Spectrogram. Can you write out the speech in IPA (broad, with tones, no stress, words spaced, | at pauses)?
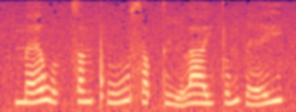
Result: mɛː˨˥wʊ˨k̚sɐ˧ŋpʰuː˨˥ sɐ˨p̚t̪iː˨˩laː˨j t̪ʊ˨˥ŋpe˨˥j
